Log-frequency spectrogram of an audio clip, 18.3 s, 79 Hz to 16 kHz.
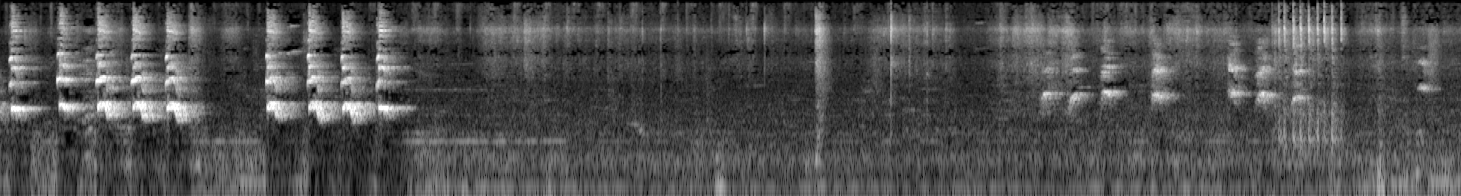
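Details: Black male Toy Poodle puppy, born 15 September 2022, barking in two quick bursts of crisp yaps early on, then a quieter stretch of low background noise with softer, scattered barks and thin high noises toward the end.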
